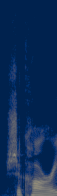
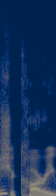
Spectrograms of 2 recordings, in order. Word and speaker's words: Sha'Carri: and the article was American Sprinter can you pronounce her name for me one more time Shakari Shakari Richardson test positive for cannabis Olympic hopes and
